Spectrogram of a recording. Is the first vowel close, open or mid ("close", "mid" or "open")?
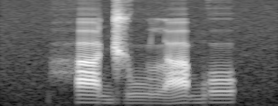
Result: open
